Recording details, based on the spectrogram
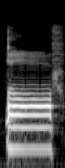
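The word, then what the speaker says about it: قاف: এরপরে আসি কফ কফ কফ, অর্থাৎ জিহ্বার গোড়াটা উপরের তালুর সঙ্গে লাগিয়ে দিলেই আমরা কফ হরফটি আমরা পেয়ে যাব।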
